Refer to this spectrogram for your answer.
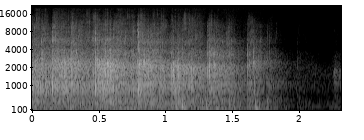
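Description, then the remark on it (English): A burst of applause from a small crowd for a man called up from the audience, dense clapping that stays fairly loud for about a second and a half, then thins out and fades to near silence. “Give him a round of applause, guys.”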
